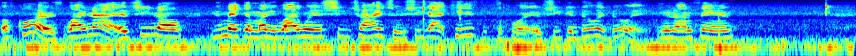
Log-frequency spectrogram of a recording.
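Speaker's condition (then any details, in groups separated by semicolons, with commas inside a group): No condition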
